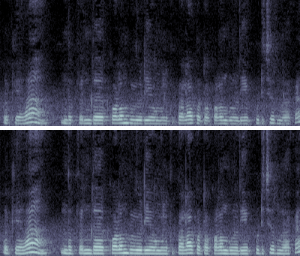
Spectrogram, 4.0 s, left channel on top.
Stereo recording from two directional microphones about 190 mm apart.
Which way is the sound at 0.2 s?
30° right (ahead or behind).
